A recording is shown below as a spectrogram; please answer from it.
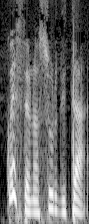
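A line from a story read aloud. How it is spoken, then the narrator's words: Exclaimed. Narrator (Italian): esclamò Prabhupada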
